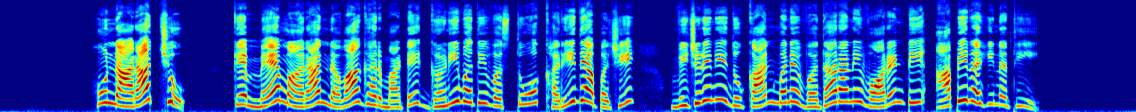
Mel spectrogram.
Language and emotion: Gujarati, angry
